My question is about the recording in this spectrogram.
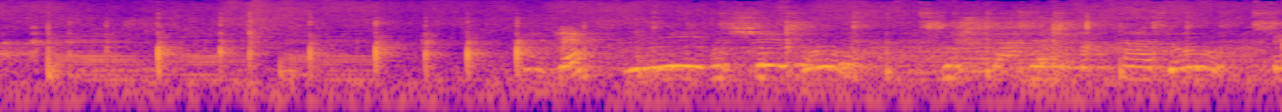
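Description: A run of sharp clicks, several a second, in the first half, then a voice singing without clear words from about three seconds in, over music.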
